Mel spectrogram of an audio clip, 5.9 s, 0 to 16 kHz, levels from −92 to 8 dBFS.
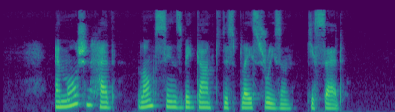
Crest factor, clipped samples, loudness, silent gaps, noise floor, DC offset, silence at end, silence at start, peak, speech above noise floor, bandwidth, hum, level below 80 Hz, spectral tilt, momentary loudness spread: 18 dB; under 0.1%; -20 LUFS; none; -69 dBFS; under 0.1%; 0.85 s; 0.8 s; -2 dBFS; 50 dB; 11.5 kHz; none; -60 dBFS; -5.5 dB/octave; 11 LU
